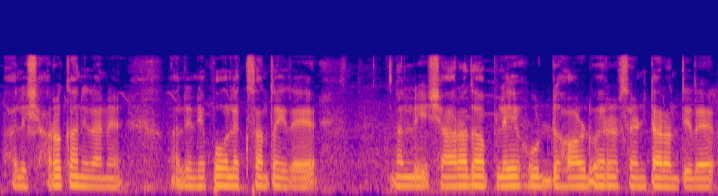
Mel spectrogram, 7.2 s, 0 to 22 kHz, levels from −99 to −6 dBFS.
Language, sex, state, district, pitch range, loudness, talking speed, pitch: Kannada, male, Karnataka, Raichur, 135-150 Hz, -28 LUFS, 125 wpm, 140 Hz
